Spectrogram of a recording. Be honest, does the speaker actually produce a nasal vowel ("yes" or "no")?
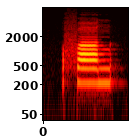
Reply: no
